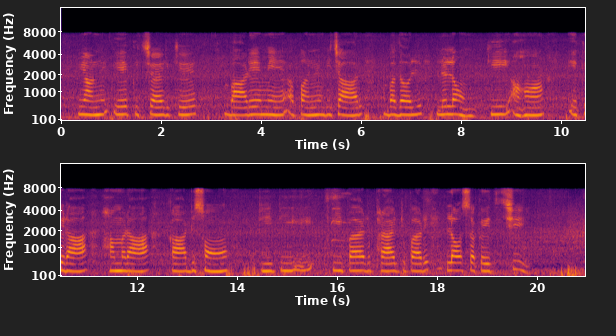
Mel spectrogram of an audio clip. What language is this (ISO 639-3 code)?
mai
